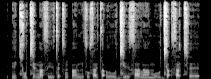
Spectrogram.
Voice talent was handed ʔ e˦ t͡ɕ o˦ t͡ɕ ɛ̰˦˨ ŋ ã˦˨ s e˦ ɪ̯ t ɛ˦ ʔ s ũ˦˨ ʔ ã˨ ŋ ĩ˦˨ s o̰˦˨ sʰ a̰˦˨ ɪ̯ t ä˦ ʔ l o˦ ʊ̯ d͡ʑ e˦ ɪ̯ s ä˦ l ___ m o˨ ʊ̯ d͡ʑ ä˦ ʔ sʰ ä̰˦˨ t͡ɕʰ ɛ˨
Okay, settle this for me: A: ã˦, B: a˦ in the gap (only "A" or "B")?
A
